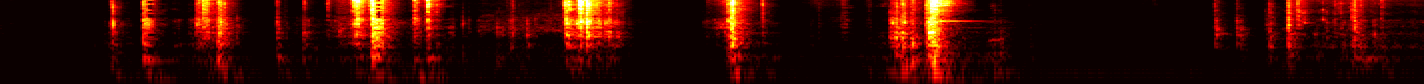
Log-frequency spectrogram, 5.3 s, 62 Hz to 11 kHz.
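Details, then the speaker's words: Philips N1700 VCR Long Play machine, dirty inside, winding a sticky cassette with locking spool: irregular mechanical clunks and clicks in uneven bursts with quiet gaps; tape transport struggling, unclear if machine or tape, another cassette ran happier, suggesting the cassette. "is it the machine is it the tape we've obviously got some struggling going on there it's not happy is it"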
